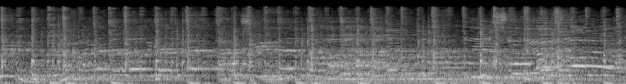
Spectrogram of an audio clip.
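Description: Live manele band playing amplified dance music with a steady beat, a singer singing into a microphone over it.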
